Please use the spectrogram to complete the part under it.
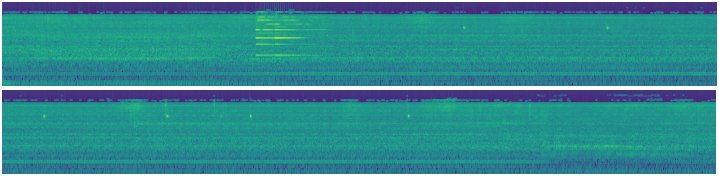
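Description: A vehicle engine idles with a low, steady rumble.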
